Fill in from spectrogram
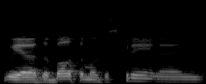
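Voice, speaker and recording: A man co-hosting a casual livestream, talking about game jam entries in a hesitant, halting way. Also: medium pitch, fairly even intonation, phone-quality sound. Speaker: stream co-host reviewing game jam entries.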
